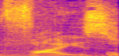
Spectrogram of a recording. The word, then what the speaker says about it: Weiss: À gauche, on voit Richard Garfield et à droite, c'est Barry Waste. Barry, j'ai de la misère à prononcer son nom de famille, c'est germanophobe un peu, là. Mais c'est comme Weiss, genre, ouais. W-E-I-S-S, genre.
